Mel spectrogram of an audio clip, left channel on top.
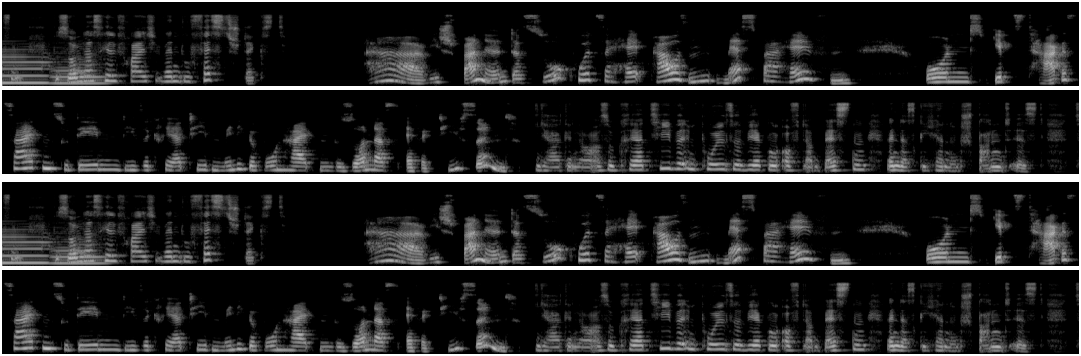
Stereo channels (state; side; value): identical; both; correlation 1.00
